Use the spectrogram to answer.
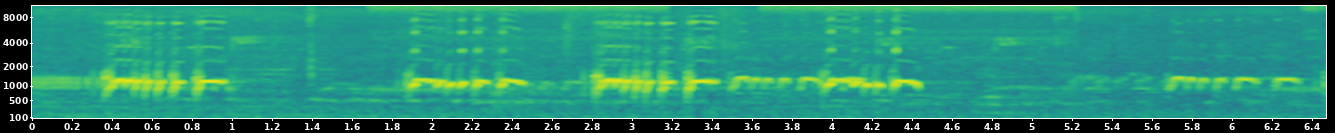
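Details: Zebra dove of local stock with a big voice, recorded to lure doves into song: repeated short phrases of fast rolling coos, each about a second long, spaced by brief pauses.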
